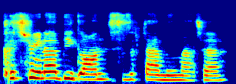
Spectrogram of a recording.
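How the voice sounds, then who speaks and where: Woman acting a curt, high-voiced household lady. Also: brisk, lightly acted. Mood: curt, dismissive. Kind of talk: amateur radio play acting.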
